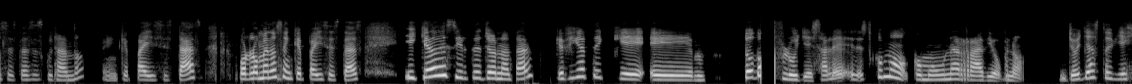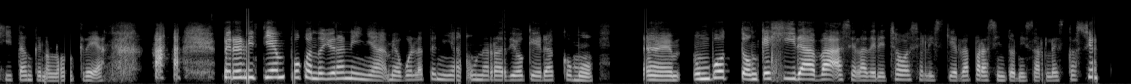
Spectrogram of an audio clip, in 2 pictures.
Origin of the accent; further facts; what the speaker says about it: Mexico; a veces yo digo palabras muy mexicanas porque soy de México.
